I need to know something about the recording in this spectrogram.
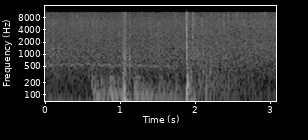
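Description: Heavy blows land with sharp thuds.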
